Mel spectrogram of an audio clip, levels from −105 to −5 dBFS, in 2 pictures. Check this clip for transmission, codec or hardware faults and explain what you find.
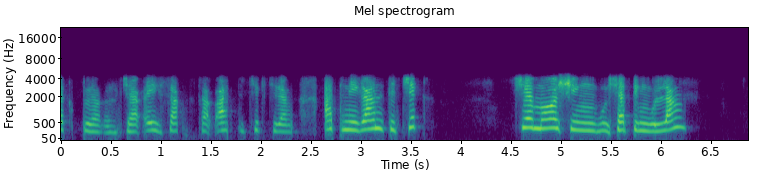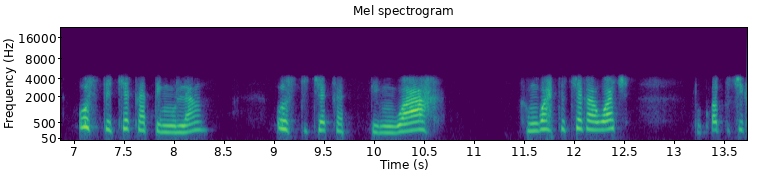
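Opus voice compression runs through the whole of this speech clip and is the one fault present. The encoder sits in its SILK linear-prediction mode at narrowband, so nothing above 4.2 kHz survives, and the heavy damage points to a rate near 8 kbps. SILK models the voice as a filter driven by an excitation signal, and at this rate the excitation is coded crudely. The result is muffled, hoarse and faintly robotic speech, with the upper consonant detail gone.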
